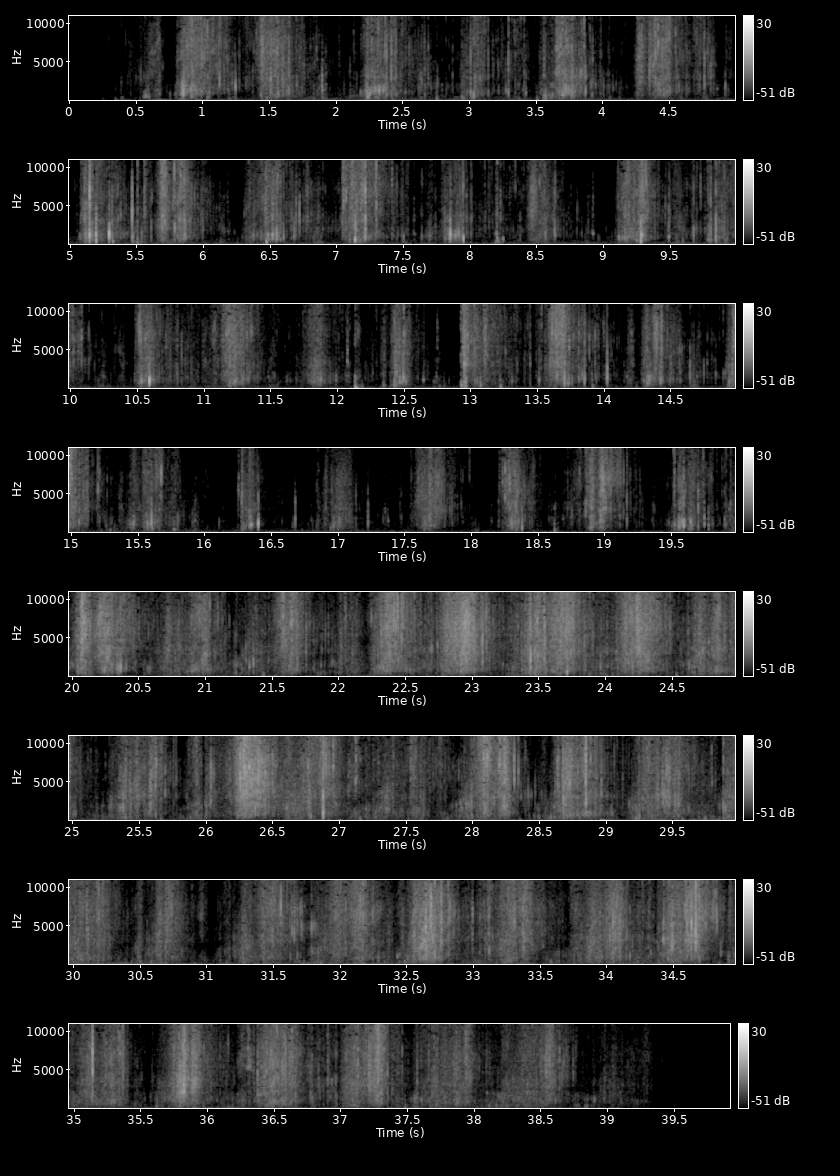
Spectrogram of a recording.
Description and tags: Footsteps Leaves
Outdoor recording of footsteps on dry leaves.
